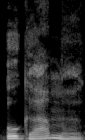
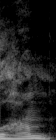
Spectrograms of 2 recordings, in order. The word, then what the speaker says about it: Ogham: Il y a la célèbre histoire de l'alphabet des Celtiques, l'alphabet Ogham, que je vous mettrai, ou Ogham, ça dépend comment on prononce, que je vous mettrai,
